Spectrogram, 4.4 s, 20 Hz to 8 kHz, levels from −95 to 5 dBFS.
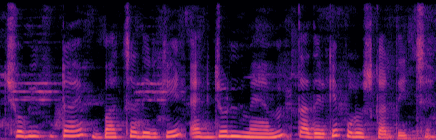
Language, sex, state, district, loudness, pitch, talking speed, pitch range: Bengali, female, West Bengal, Malda, -29 LUFS, 230 Hz, 125 wpm, 215-265 Hz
